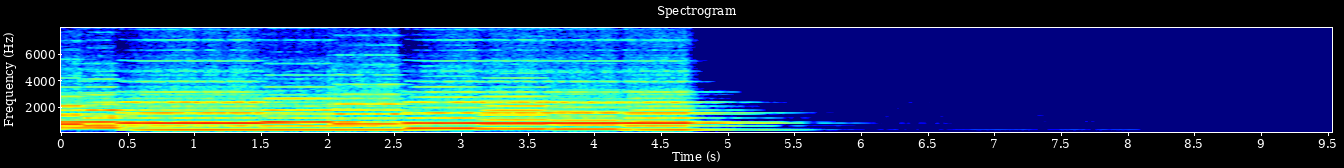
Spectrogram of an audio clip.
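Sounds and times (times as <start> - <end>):
flute trio: 0.0 - 5.2.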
